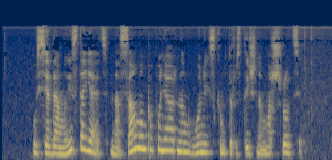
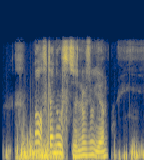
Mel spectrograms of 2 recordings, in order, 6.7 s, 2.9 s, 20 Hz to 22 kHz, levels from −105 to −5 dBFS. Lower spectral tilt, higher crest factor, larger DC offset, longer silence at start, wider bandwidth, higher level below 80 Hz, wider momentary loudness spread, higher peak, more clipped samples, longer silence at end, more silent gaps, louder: second, -4 dB/octave vs -5.5 dB/octave; first, 18 dB vs 12 dB; neither; first, 0.65 s vs 0.1 s; first, 11.5 kHz vs 8.2 kHz; second, -70 dBFS vs -34 dBFS; second, 9 LU vs 14 LU; second, -12 dBFS vs -2 dBFS; neither; first, 0.65 s vs 0 s; neither; second, -28 LUFS vs -14 LUFS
